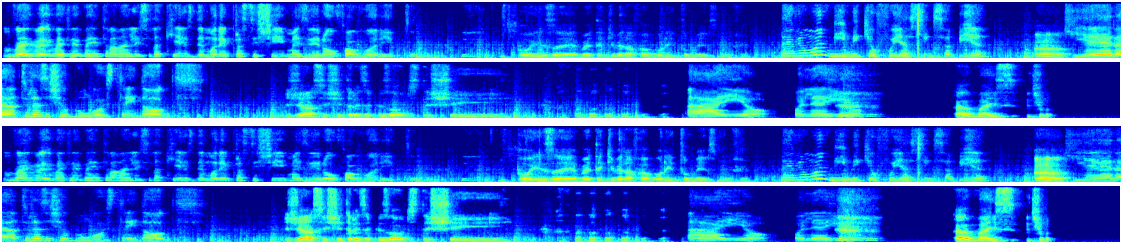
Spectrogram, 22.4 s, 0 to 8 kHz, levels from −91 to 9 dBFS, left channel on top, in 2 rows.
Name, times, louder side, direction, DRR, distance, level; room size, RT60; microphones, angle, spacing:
voice 1, 0.0-4.2 4.6-4.8 7.8-9.9 10.7-13.2 18.0-18.8 19.1-19.8, left 6 dB, 45° left, 0.4 m, -30 dB
sound 1, 3.0-17.5, left 2 dB, 60° left, 0.9 m, -45 dB
voice 2, 5.0-7.5 10.3-10.7 14.0-16.3 16.9-17.7 19.5-20.0 20.7-21.7, right 5 dB, 70° right, 0.5 m, -28 dB
2.4 x 2.2 x 2.4 m
head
